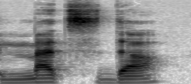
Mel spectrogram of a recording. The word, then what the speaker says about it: Mazda: Mais en japonais, ça se prononce toujours Matsuda, et du coup, en allemand, c'est censé se prononcer Mazda.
